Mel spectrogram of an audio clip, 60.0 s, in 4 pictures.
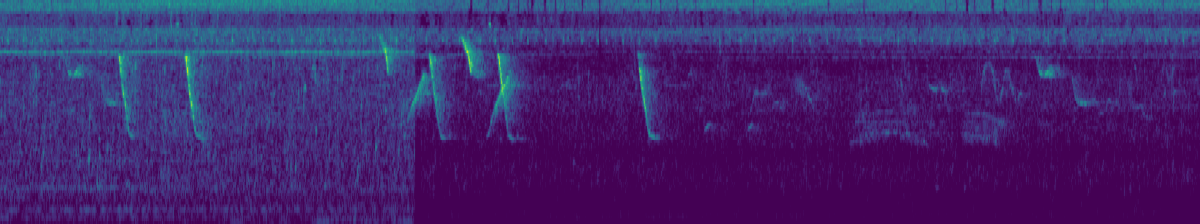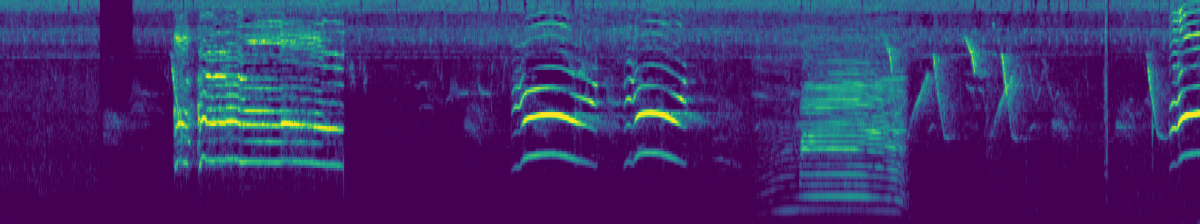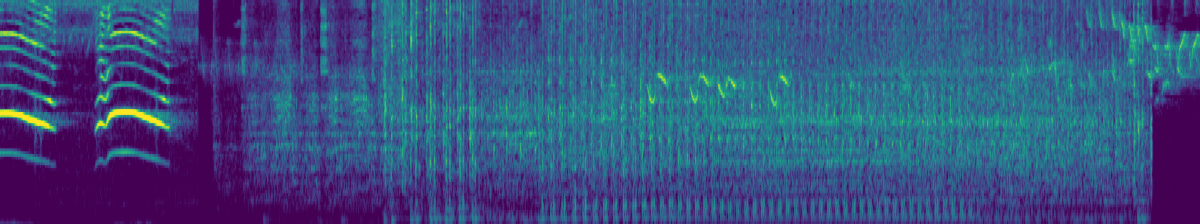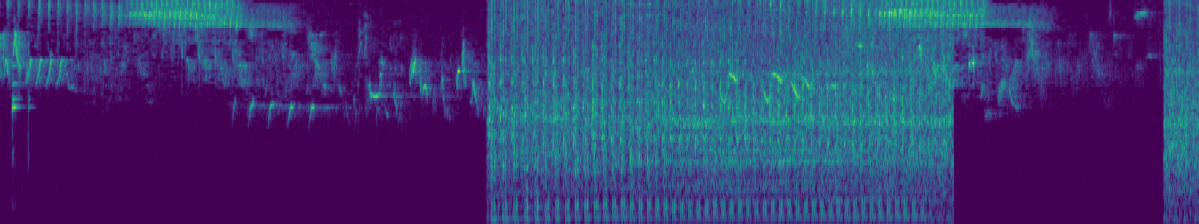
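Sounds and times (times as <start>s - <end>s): rise-and-fall animal calls: 21.4s - 26.4s, 29.4s - 32.5s
cow mooing: 24.4s - 26.5s.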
